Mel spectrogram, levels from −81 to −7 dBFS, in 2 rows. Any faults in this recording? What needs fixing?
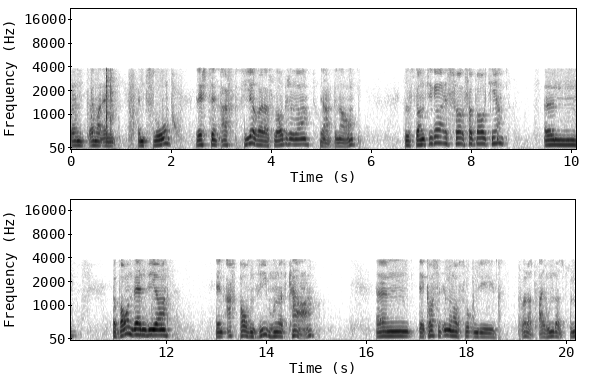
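Sound chopped by the voice detector: the audio turns choppy, its edges clipped, at 0.32–3.46, 4.84–6.9, 12.14–13.48, 14.42–17.06 and 17.96–20.08 s. Between 0.7 and 1.4 s of each stretch is swapped for fill, likely from the sender's voice detector repeatedly gating transmission on and off.

Comfort noise in place of the background: from 8.74 to 10.94 s the real background gives way to a flat, featureless hiss for about 1.5 s, likely discontinuous transmission with receiver-generated comfort noise filling the pause.

To prevent both, disable discontinuous transmission and voice-activity gating on the sending side, or at least relax its detection threshold.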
